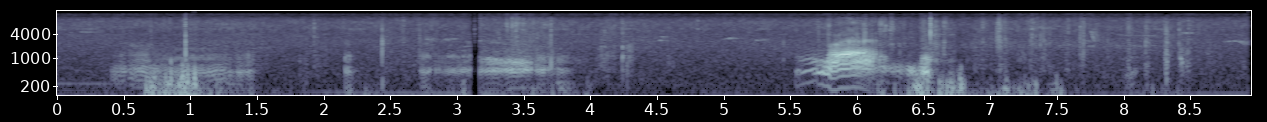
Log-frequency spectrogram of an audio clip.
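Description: A lion cub gives two hoarse, mewing growls, the second rising and wavering before trailing off.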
